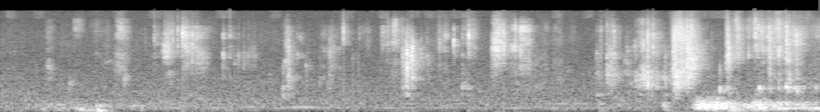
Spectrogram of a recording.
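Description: Papers rustling and being handled close to a microphone: a scatter of short crinkles, louder and fuller about five seconds in.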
